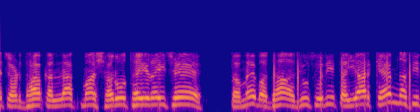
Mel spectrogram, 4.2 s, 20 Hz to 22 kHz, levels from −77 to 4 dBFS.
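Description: From start to finish the speech sounds band-limited, slightly rough and synthetic, with plainly audible coding damage and nothing above 4 kHz. That is the iLBC codec at work: a narrowband VoIP coder that codes each frame's excitation independently, here at a rate pointing to 15.2 kbps with 20 ms frames.

Between about 0.38 and 0.44 s the sound briefly turns into a held, faintly buzzy vowel. These are lost iLBC frames, which fits a single 20 ms frame going missing. The decoder repeated the last pitch cycle mixed with noise, and because each frame stands alone, clean decoding returns almost immediately afterwards.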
